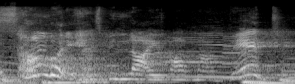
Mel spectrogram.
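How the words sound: A deep, gruff voice of a huge bear.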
